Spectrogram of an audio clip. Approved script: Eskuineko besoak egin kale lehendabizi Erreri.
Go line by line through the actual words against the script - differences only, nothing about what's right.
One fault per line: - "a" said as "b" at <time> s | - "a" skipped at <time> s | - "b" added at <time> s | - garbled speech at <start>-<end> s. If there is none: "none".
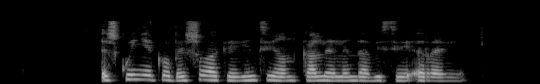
- "zion" added at 2.7 s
